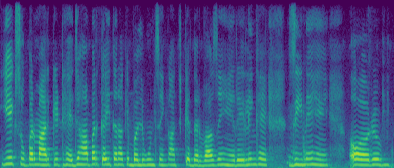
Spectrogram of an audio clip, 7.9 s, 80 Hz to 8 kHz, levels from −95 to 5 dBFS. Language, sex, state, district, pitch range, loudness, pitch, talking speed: Hindi, female, Bihar, Gaya, 245-265 Hz, -16 LUFS, 255 Hz, 160 wpm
